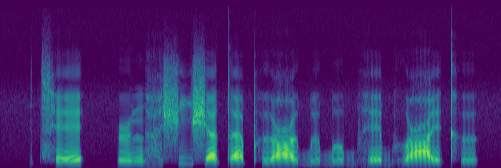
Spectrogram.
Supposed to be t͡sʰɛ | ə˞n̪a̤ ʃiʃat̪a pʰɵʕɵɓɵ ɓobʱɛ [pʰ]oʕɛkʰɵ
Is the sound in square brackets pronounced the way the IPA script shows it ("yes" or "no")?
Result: no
